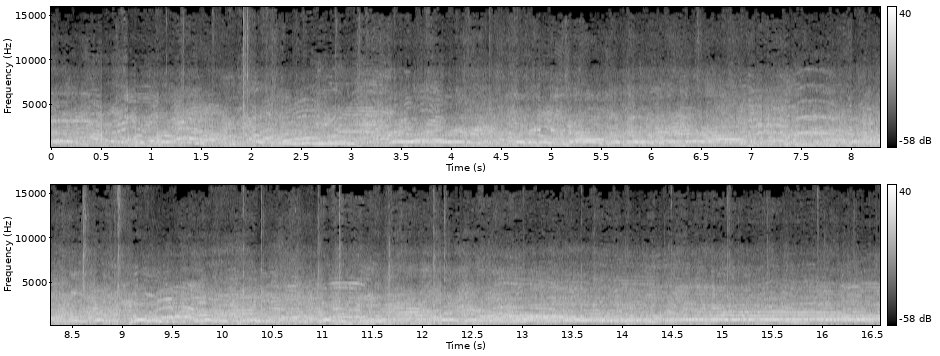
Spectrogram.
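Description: Boxing gloves thud against bodies.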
